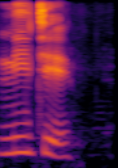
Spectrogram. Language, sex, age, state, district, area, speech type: Hindi, female, 18-30, Bihar, Samastipur, rural, read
